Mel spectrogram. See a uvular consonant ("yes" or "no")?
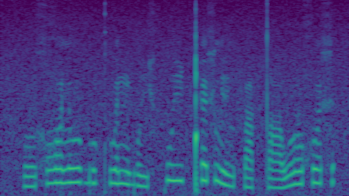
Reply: yes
